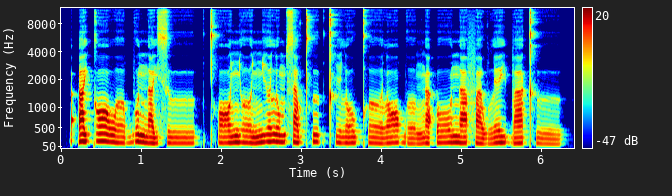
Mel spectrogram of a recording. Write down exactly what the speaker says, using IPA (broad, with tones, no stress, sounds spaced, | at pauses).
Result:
ʔ a˥˨ j k ɔː˥˨ ʋ ɤː˩ b o˥˨ n a˩ j s ɯː˩ | t̪ʰ ɔː˩˧ ɲ ɤː˧˩ ɲ i˧˥ ə̯ l o˧˥ m s a˧ w t̪ʰ ɯː˥˨ k̚ t̪ʰ i˧˩ l oː˧ w kʰ ɤː˧˩ l ɔː˧˥ b ɤː˩ ŋ a˥˨ ʔ oː˧˥ n a˧˥ f a˧˩ w l e˥˨ j b a˧˥ kʰ ɯː˧˩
